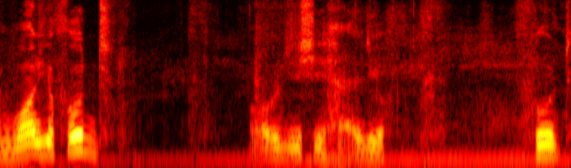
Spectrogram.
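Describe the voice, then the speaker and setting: A man's medium-pitched voice at a very slow pace, with very wide pitch swings and long, frequent pauses. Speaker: farmer vlogger. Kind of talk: casual vlog narration. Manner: halting.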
